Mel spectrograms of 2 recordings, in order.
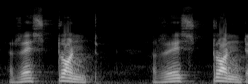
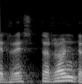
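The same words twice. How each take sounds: First: રેસ્ટોરન્ટ as "RES-tront", two syllables; British pronunciation. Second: રેસ્ટોરન્ટ as "RES-tuh-runt"; American pronunciation. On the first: Teacher correcting learners, British pronunciation. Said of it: "એનો ઉચ્ચાર થાય". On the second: Teacher showing the American form, American pronunciation. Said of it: "અમેરિકાની અંદર એનો ઉચ્ચાર". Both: Shown as a demonstration.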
